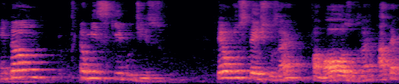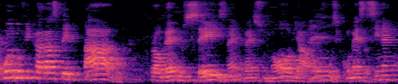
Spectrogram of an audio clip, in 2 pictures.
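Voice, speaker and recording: Amid noticeable background noise and audible room echo, a man speaks at a high pitch and a fairly slow pace in an animated tone, with very wide pitch swings and big swings in loudness. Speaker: pastor. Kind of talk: sermon. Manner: animated, joking with audience.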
